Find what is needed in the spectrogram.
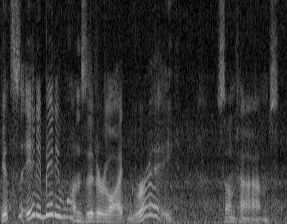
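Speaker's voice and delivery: squeaky high "itty bitty", then settling back down; musing to himself. Retold or imitated. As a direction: jump way up in pitch on the tiny snakes. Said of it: "I was like".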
